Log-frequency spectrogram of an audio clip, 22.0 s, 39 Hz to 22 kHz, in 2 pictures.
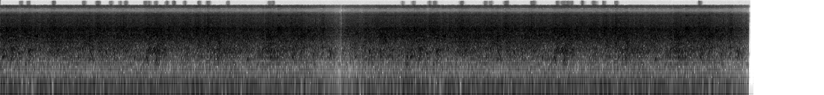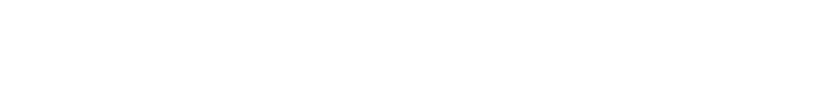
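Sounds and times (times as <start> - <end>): rain falling: 0.0 - 10.0.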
